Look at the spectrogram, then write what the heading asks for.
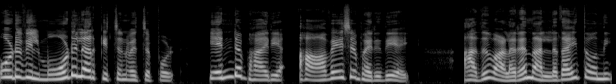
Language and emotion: Malayalam, happy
